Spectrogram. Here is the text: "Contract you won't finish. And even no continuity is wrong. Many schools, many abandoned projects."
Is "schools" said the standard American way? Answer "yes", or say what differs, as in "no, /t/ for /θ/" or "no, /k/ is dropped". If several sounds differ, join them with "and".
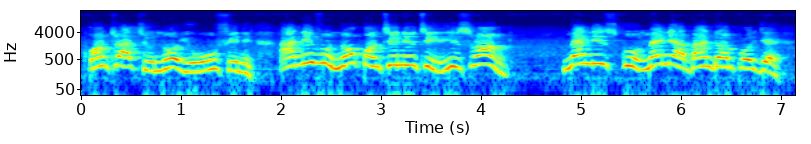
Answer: no, /z/ is dropped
